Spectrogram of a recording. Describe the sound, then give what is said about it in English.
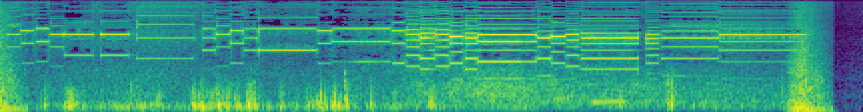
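A tinny, monophonic Nokia phone ringtone plays a bouncy pop song melody, beeping note after note in a quick, steady rhythm for several seconds, loud, with faint background noise underneath. “Are you ready to hear your Nokia ringtone and guess what song it is?”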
